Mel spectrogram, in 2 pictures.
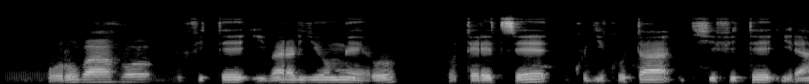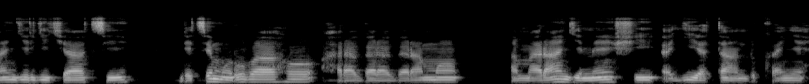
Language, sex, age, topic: Kinyarwanda, male, 18-24, education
